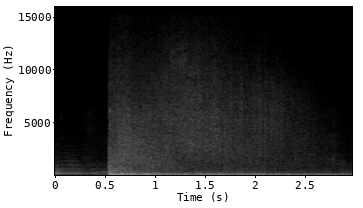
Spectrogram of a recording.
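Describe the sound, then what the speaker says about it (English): A giant fiery explosion in the video game Honkai Impact 3rd erupts suddenly after a quiet lead-in, a loud booming blast that rolls on as a sustained, rumbling roar. "Oh look! Giant fiery explosion"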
